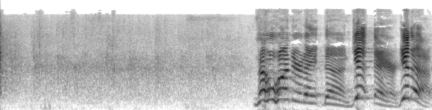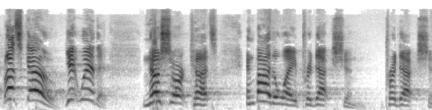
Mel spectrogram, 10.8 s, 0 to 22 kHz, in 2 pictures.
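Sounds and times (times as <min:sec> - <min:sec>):
audience clapping: 0:00.0 - 0:03.7
speech: 0:03.2 - 0:10.8.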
